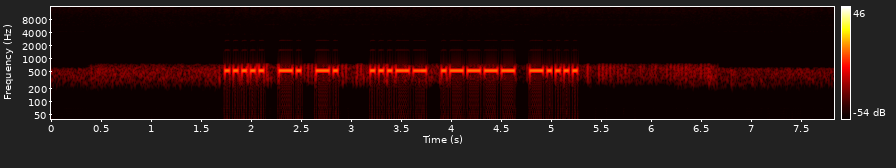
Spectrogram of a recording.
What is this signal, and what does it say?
Morse code, heard as a keyed tone, about 28 wpm, 530 Hz. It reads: 5NN 316
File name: CW / kt5j wpx cw-op-k5pi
